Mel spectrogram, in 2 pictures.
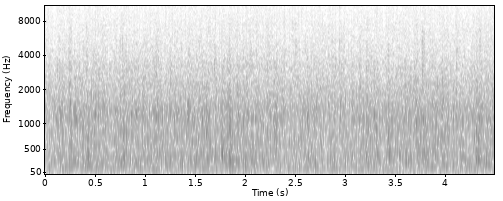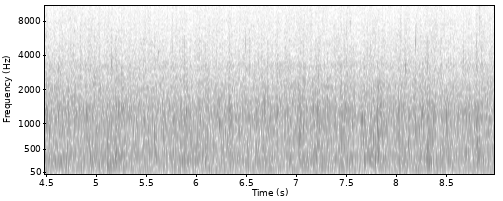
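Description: rain

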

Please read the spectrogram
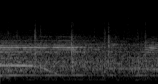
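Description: arena crowd cheering

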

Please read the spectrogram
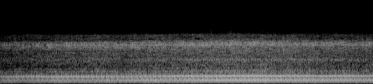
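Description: car engine running

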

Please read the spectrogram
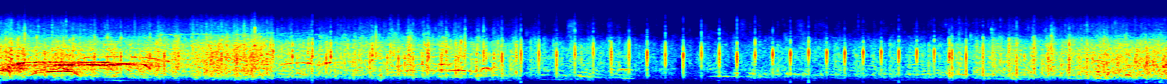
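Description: audience round of applause

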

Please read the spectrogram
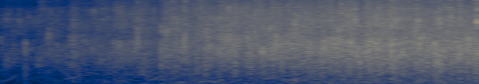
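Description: audience applauding

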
